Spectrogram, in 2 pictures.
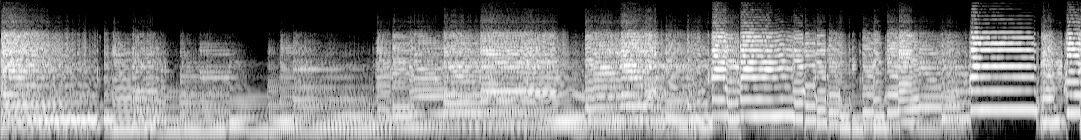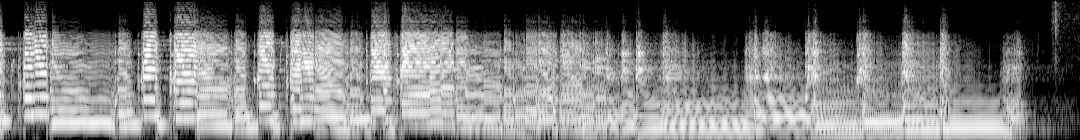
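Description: Electric guitar played through a Catalinbread Epoch Bias boost feeding a Golden Boy boost pedal, a bright, sparkly, overdriven tone with sustained chords and melodic lines ringing continuously and loudly, with no talking.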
